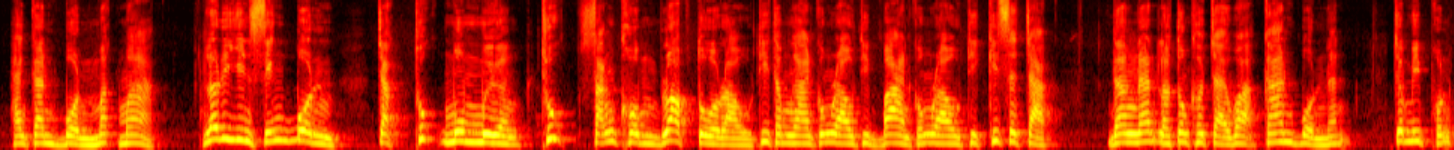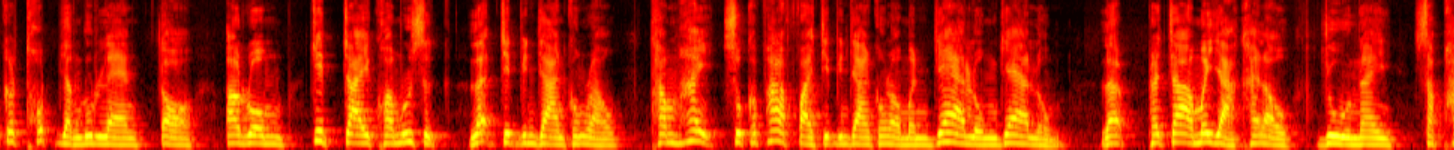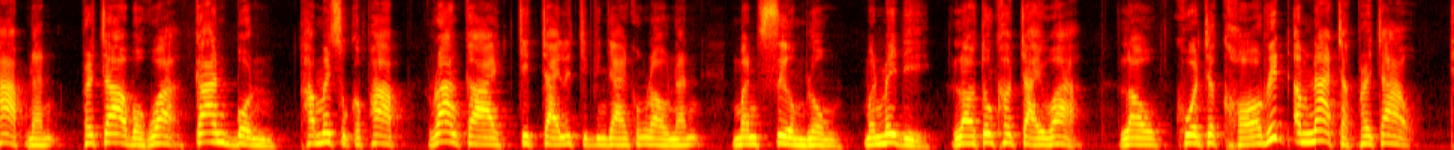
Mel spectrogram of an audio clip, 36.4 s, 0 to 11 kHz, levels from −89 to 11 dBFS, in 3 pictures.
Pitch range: 150-195 Hz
